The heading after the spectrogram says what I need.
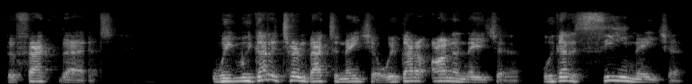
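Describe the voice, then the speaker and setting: A man's voice: mid-range voice, animated, measured pace, bright, forceful tone. A man hosting an informal group art discussion, speaking earnestly and affirmingly as he moderates. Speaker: host of an artist talk.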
